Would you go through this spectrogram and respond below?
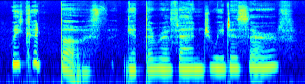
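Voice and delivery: plain reading voice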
